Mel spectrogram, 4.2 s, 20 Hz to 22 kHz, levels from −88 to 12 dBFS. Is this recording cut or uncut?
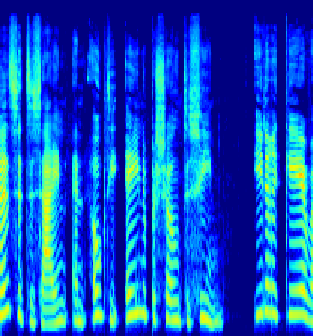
cut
